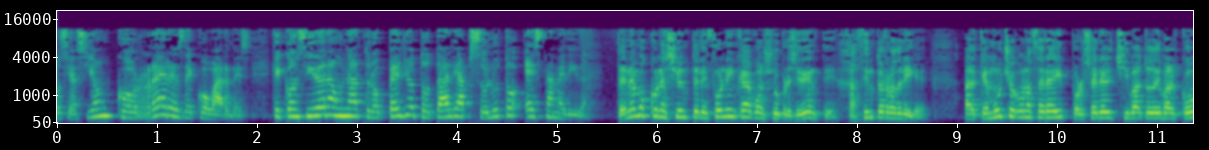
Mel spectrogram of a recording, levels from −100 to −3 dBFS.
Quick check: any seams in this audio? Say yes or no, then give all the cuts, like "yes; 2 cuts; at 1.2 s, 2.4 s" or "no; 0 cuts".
no; 0 cuts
